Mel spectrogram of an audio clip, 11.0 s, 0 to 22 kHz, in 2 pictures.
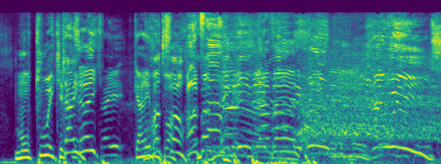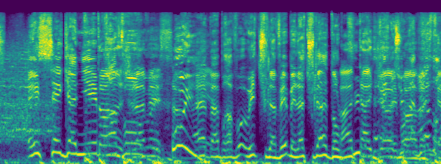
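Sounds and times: men calling out excitedly: 1.8s - 7.9s.

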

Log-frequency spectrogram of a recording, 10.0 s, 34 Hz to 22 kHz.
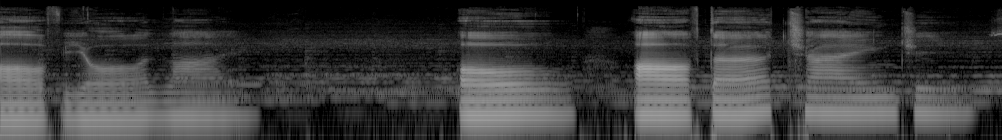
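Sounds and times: man chanting a drawn-out word: 0.0s - 2.6s, 4.6s - 10.0s.

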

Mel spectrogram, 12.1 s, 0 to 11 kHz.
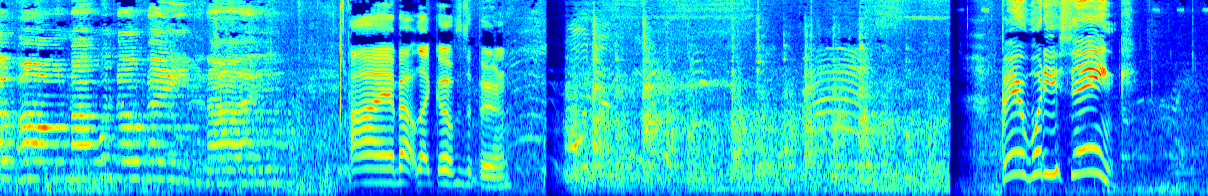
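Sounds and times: steady low hum: 4.8s - 10.1s
stroller wheels rumbling on planks: 5.6s - 9.6s.

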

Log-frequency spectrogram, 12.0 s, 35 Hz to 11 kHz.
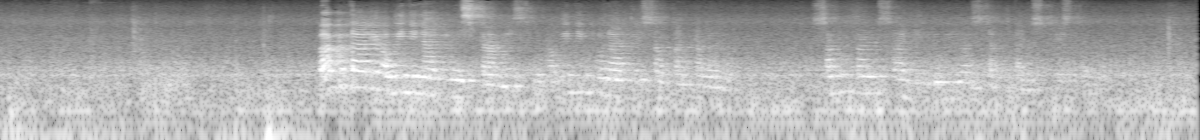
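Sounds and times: low rumbling hall noise: 0.0s - 12.0s
soft low thump: 0.8s - 3.0s.

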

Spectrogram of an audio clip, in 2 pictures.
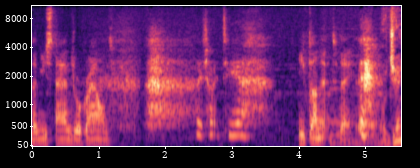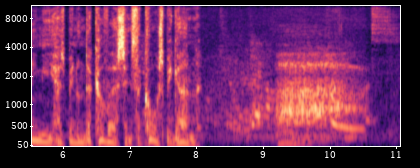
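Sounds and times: person sighing: 9.2s - 10.6s.

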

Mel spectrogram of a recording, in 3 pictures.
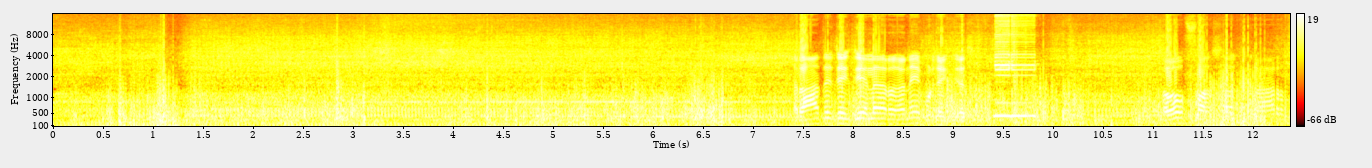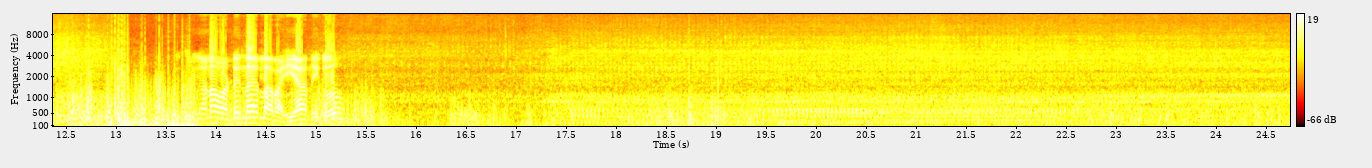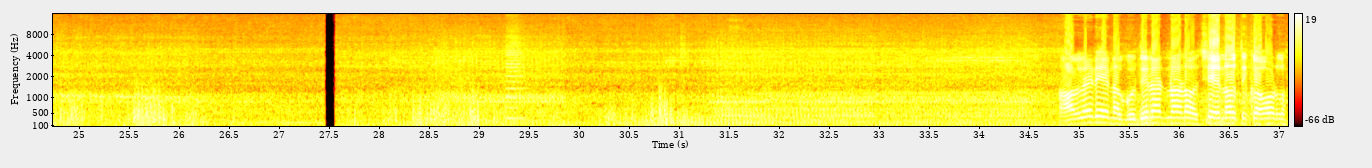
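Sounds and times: motorcycle engine running: 0.0s - 8.6s, 9.3s - 11.4s, 15.7s - 24.9s
vehicle horn tooting: 9.4s - 10.0s, 29.2s - 29.6s.

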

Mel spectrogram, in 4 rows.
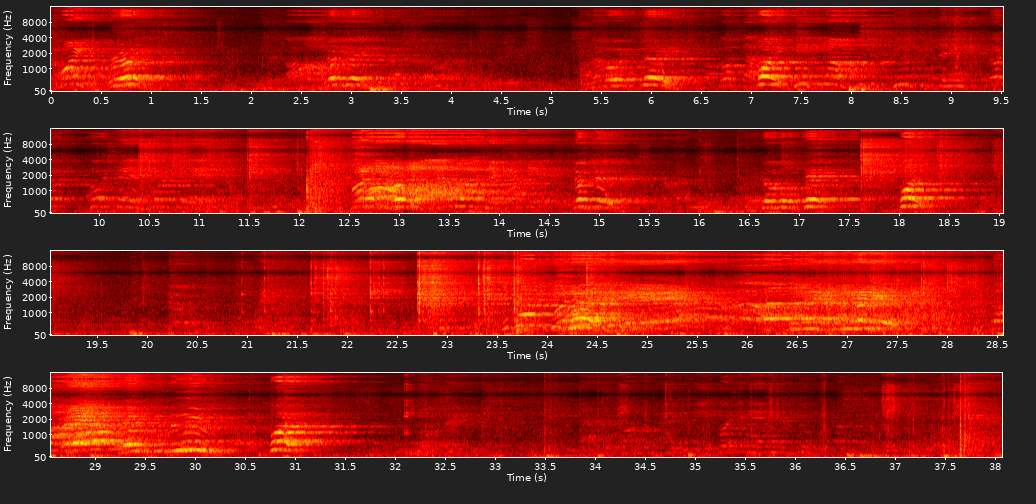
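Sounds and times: voices in echoing hall: 0.0s - 38.0s
swords and bucklers clashing: 21.1s - 24.7s.

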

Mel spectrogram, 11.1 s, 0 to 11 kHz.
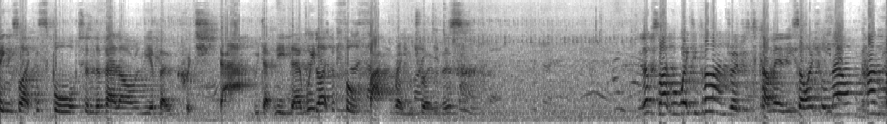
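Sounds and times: faint distant voices: 0.0s - 11.0s
outdoor background noise: 0.0s - 11.0s.

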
